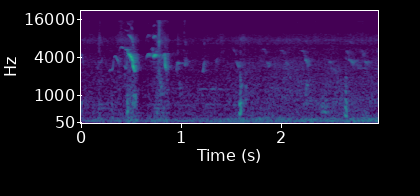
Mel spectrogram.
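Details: Hens foraging with their chicks in piles of vegetation litter, searching for earthworms; a few high, sharp chick peeps near the start, followed by faint scattered clucks over a soft background hiss.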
